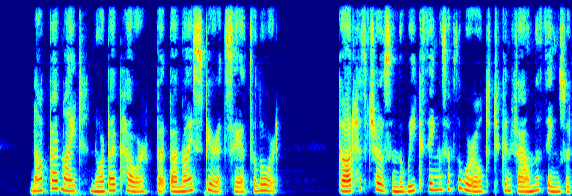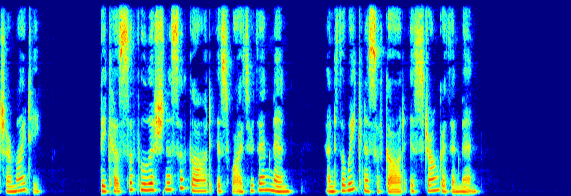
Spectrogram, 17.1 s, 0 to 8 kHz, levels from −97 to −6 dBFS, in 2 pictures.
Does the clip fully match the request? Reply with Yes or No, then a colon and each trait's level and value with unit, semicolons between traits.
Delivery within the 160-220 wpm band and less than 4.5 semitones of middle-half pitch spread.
Yes: average, 165 wpm; average, 4.0 semitones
